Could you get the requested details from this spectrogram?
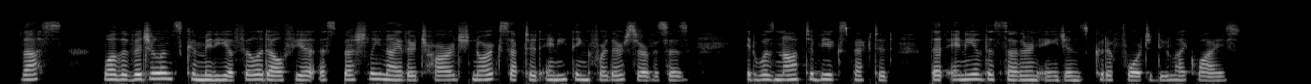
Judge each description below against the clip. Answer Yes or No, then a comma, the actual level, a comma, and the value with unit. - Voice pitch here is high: Yes, high, 210 Hz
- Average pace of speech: Yes, average, 150 wpm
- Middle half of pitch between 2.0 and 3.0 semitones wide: Yes, narrow, 2.4 semitones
